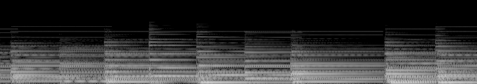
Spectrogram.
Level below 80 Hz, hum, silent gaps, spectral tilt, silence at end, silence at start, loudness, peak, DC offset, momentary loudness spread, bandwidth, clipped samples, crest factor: -34 dBFS; none; none; -9 dB/octave; 0 s; 0 s; -21 LUFS; -6 dBFS; under 0.1%; 7 LU; 6.2 kHz; under 0.1%; 14 dB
